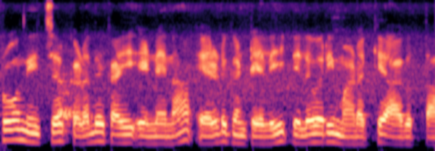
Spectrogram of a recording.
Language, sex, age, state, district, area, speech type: Kannada, male, 18-30, Karnataka, Davanagere, urban, read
